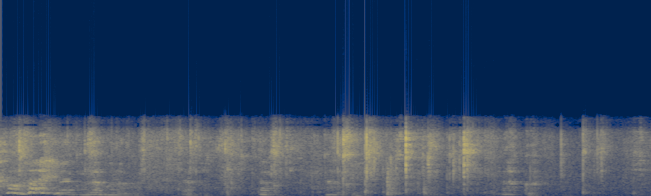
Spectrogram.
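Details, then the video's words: Labrador Retriever named Ralph protesting a big pan he hates, indoors: a run of uneven, rough grumbling and whining bursts at a rapid, irregular pace, with human voices talking over him. "Labrador Ralph hates big pan"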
